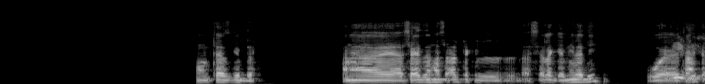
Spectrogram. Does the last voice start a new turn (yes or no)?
yes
